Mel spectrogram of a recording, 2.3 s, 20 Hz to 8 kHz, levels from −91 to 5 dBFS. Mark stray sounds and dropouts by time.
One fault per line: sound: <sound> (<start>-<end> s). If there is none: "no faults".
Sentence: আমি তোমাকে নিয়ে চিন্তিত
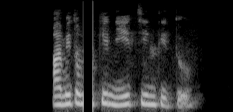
sound: dropout (0.8-0.9 s)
